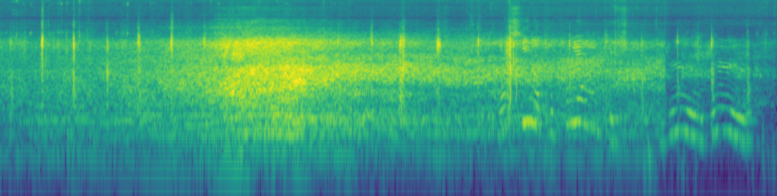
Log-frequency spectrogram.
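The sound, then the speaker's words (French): A car passes on a quiet small country road on a day without rain, its hiss swelling to a peak and fading away, followed by a voice speaking over faint footsteps. “Une voiture, un tracteur de temps en temps, pas plus.”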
